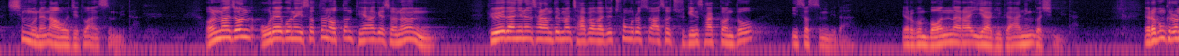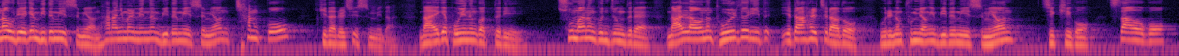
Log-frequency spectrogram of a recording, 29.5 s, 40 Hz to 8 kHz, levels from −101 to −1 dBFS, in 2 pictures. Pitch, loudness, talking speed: 150 Hz, -33 LUFS, 320 characters per minute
